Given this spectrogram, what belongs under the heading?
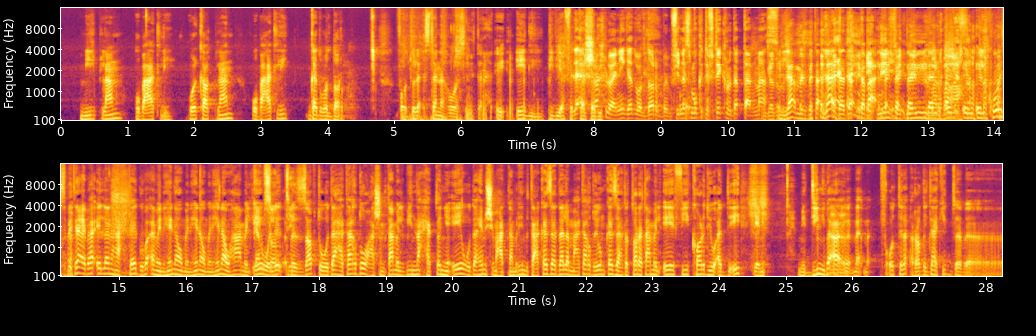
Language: Arabic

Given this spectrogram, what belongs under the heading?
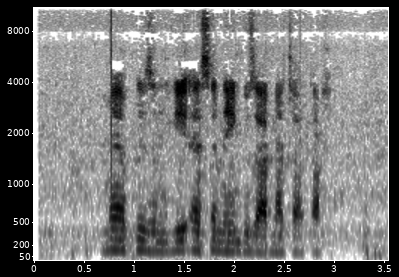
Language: Urdu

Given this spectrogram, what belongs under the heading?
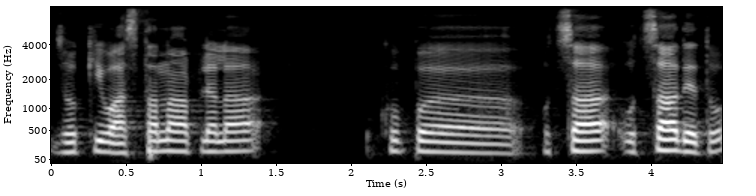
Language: Marathi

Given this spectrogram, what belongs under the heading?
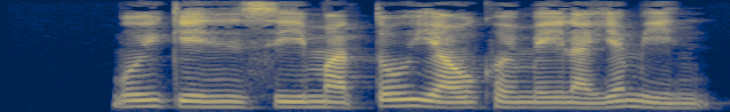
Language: Cantonese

